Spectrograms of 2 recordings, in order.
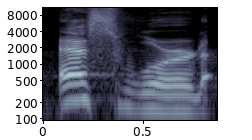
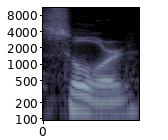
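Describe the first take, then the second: First: It is said as s-word, with the w sounded. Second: It is said as sord, with a silent w. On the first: "the S word of the Spirit" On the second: "Some people pronounce that sword"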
